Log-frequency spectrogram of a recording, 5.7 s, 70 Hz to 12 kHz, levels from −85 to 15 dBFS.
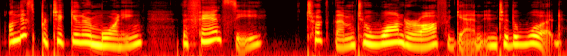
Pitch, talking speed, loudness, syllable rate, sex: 220 Hz, 160 wpm, -17 LUFS, 4.8 syllables/s, female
